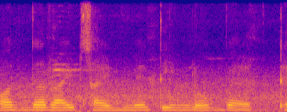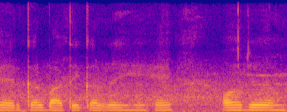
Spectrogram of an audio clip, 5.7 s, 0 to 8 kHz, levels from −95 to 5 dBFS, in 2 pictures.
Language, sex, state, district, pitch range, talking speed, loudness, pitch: Hindi, female, Chhattisgarh, Balrampur, 170-180 Hz, 135 wpm, -18 LUFS, 170 Hz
